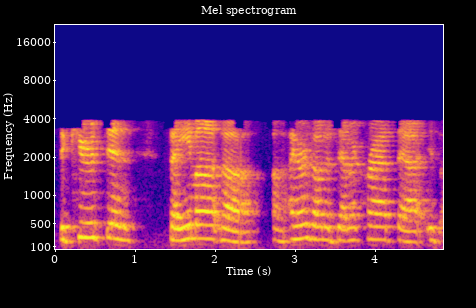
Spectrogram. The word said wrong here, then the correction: Kyrsten Sinema: also a professor and has been for the last, 18 years at ASU, Kyrsten Sinema. – Sorry that I said her name wrong. – Movies, cinema, theater, Kyrsten Sinema.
